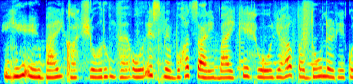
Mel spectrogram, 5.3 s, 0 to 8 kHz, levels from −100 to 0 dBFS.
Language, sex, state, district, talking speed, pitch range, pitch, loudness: Hindi, female, Bihar, Kaimur, 205 wpm, 250-280 Hz, 260 Hz, -17 LUFS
